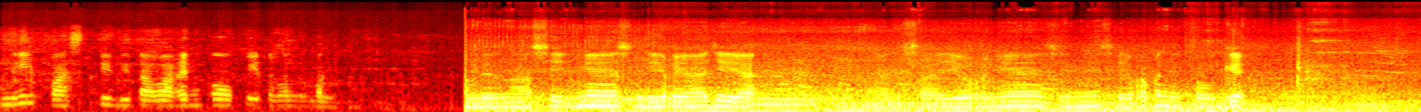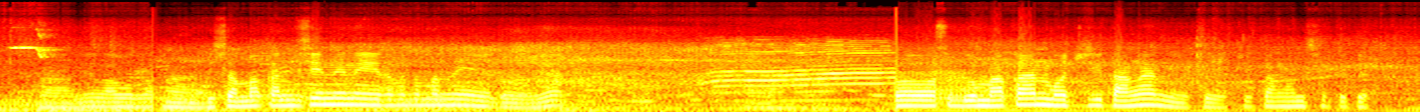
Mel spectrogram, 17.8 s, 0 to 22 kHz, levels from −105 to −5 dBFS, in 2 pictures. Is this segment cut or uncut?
cut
